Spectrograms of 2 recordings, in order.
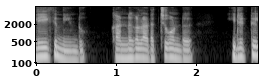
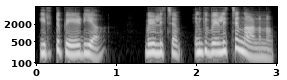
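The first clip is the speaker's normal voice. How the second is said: lightly acted wail, pitched higher; a touch of panic, raised and insistent; mildly frightened plea; 5 semitones higher, 4 dB louder than usual. A narrator's reading. Loris afraid of the dark begs the child for light, mildly frightened. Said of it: "നിലവിളിയും തുടങ്ങി".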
